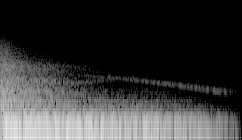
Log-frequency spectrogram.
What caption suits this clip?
Explosion sounds make with Audacity with white noise and other types of noise.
